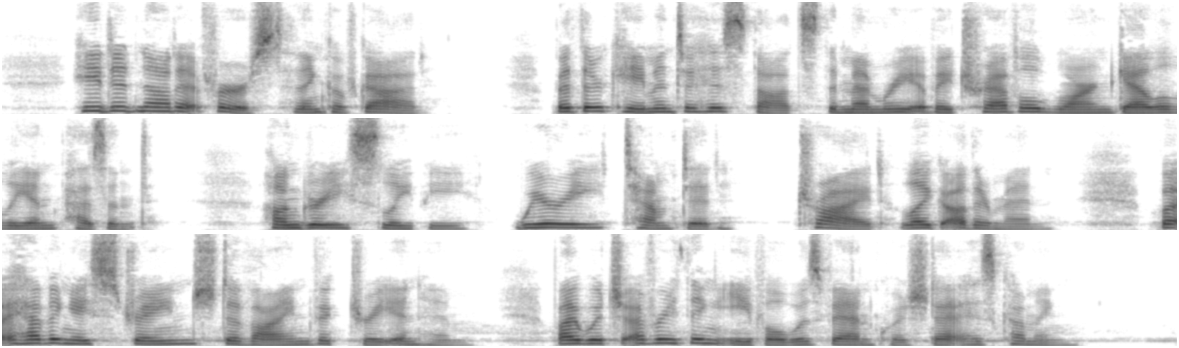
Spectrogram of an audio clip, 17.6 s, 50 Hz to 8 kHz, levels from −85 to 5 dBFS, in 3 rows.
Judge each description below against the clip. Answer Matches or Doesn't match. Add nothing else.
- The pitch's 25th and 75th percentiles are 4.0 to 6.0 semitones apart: Matches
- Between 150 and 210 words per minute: Matches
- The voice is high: Matches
